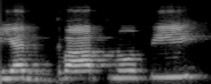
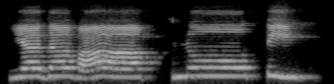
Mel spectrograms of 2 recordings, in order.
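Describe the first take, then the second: First: Yadvapnoti with a half d run into v; wrong yadvapnoti. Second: Yadavapnoti slow, full da before va. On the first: Teacher showing the wrong yadvapnoti, half d. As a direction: swallow the d of yadvapnoti. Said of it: "don't say yadvapnoti". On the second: Teacher modelling Yadavapnoti, full da. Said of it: "But here it's a full the". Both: Shown as a demonstration.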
